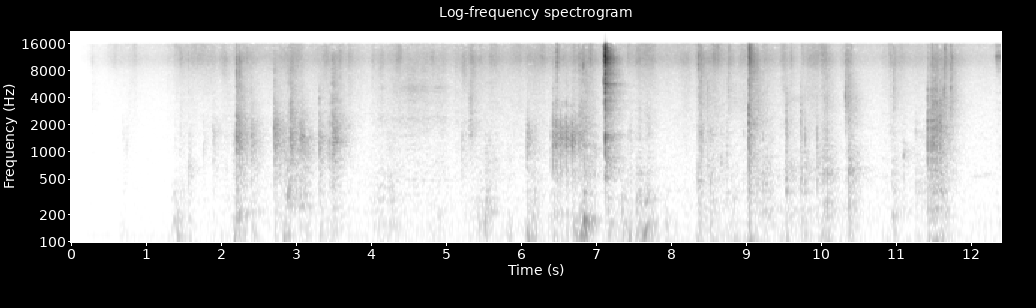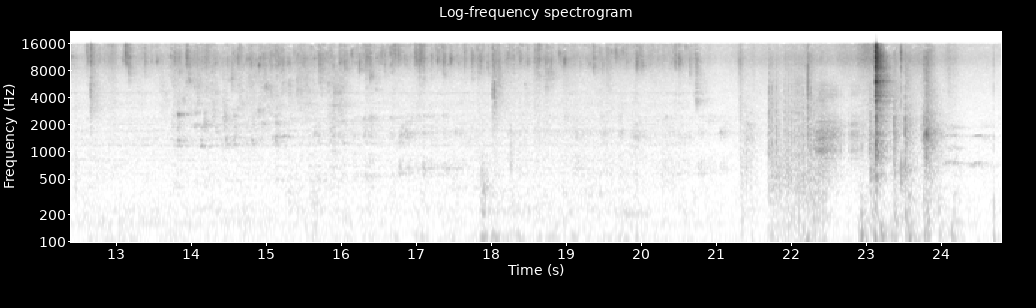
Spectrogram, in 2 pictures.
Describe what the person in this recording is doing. I walked to the bathroom, turned the light on, and washed my hands. Then I left and turned the light off again.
